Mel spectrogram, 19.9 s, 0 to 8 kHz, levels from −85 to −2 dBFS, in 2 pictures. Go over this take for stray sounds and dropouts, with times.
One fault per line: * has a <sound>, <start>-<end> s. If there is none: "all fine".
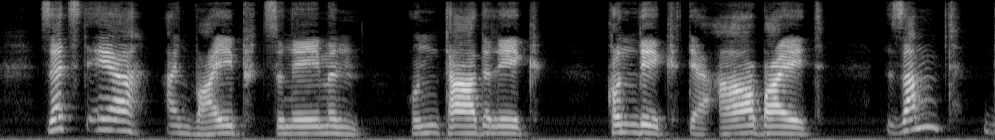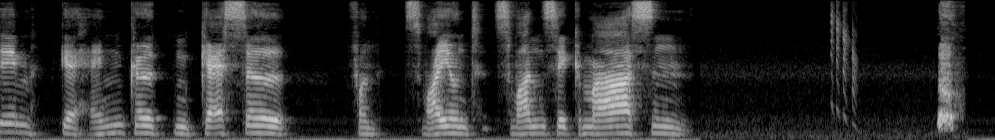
* has a chirp, 18.3-18.6 s
* has a bark, 19.3-19.6 s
